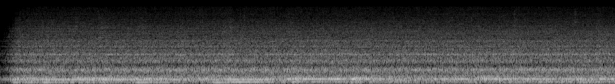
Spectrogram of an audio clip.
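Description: Steady hum inside a stationary car's cabin with the engine running, a few steady tones over an even rush, typical of an idling engine and the air-conditioning blower.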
